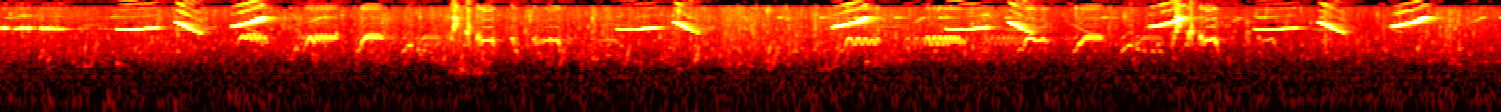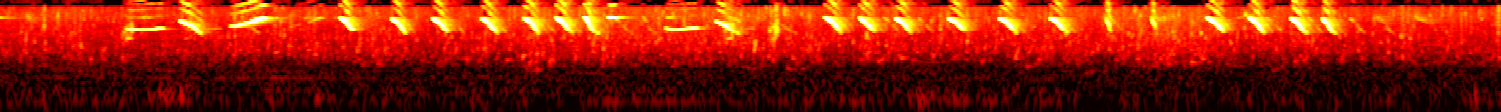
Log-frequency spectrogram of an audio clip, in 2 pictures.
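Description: Songbirds singing: one bird repeats short, sharply rising whistled notes, which come in quick runs of several notes in the second half. A lower chattering trill from another bird is heard in the first half, over a steady soft hiss of running water.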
